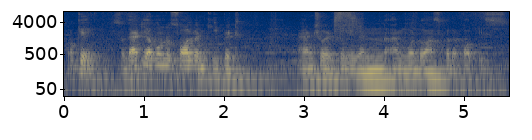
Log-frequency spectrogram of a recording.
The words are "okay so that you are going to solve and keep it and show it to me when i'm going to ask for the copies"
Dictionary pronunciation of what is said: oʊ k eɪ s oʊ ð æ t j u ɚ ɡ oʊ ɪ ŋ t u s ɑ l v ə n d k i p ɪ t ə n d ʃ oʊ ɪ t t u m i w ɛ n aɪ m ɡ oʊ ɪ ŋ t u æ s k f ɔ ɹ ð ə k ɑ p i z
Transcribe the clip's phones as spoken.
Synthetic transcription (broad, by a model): oʊ k eɪ s oʊ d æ t j u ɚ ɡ oʊ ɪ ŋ t u s ɑ l v ə n d k i p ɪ t ə n d ʃ oʊ ɪ t t u m i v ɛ n aɪ m ɡ oʊ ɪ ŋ t u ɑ s k f ɔ ɹ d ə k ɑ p i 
